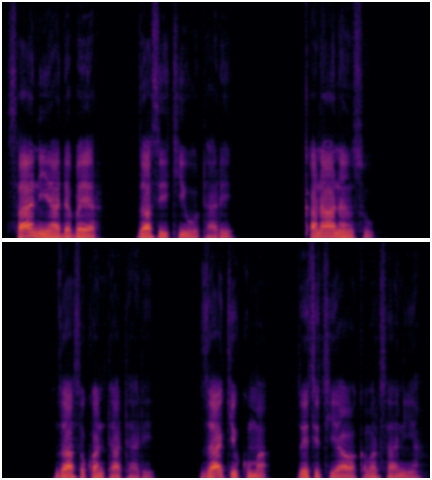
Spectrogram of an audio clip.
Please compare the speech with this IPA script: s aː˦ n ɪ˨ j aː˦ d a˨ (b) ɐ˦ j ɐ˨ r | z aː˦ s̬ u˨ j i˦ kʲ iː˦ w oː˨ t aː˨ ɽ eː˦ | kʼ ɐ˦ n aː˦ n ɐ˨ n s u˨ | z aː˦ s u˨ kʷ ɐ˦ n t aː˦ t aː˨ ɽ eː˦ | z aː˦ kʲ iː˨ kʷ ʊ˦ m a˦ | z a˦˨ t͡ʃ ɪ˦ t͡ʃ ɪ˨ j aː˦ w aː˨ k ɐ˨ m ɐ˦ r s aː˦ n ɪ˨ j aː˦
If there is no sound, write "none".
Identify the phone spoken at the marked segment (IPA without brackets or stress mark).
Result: b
